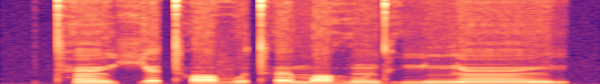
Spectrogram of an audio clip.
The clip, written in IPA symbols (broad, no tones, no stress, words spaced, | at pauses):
tʰæ̃i̯ çɛtʰɒ vʊtʰɜmɒ ɦũdʱi ɲæ̃i̯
